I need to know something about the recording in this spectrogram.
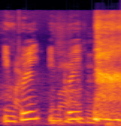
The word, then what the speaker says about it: Impul: Team Impul. French pronunciation. Yeah. In Japanese, they call it Impal, right?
